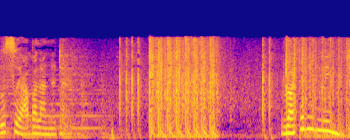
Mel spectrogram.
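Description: Automatic gunfire: a few single shots, then a long rapid burst about two seconds in, and a few more shots shortly after.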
